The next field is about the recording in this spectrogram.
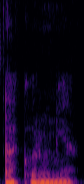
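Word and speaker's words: A Coruña: a lot and uh the Galan name for this province is aunia and the castian name is launa and I think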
